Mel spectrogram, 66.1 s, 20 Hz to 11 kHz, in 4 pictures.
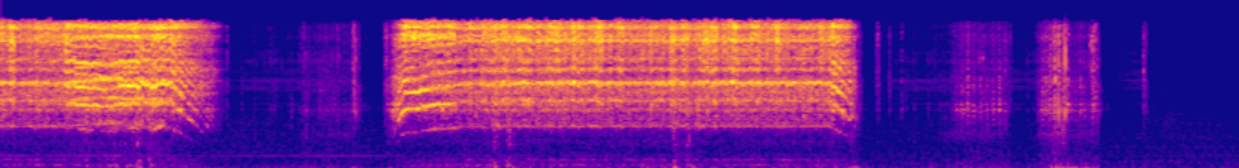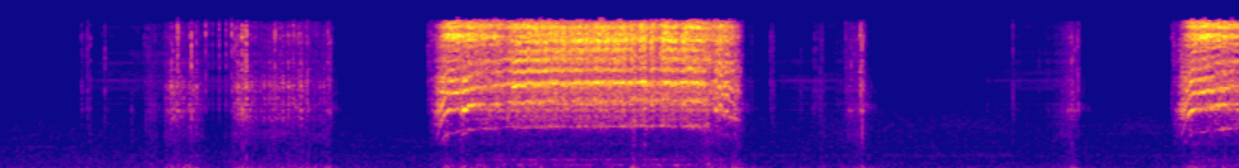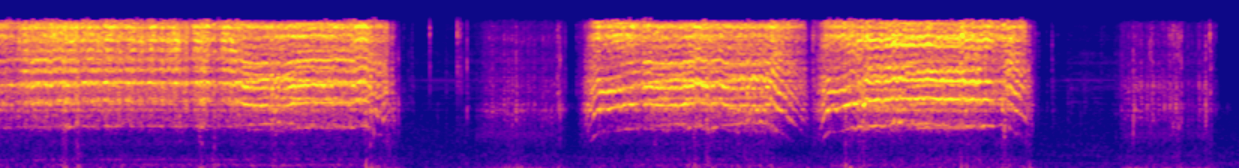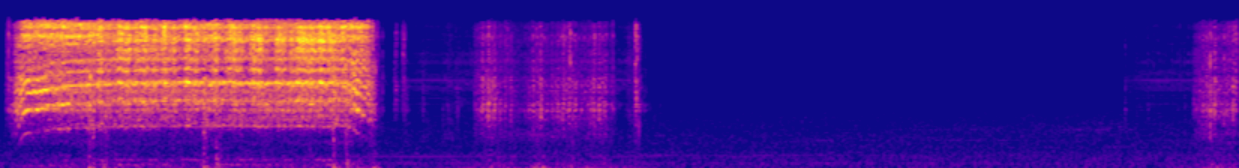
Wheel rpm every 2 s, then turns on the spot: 190, 40, 60, 180, 200, 130, 10, 10, 0, 20, 10, 140, 190, 40, 0, 0, 140, 200, 180, 20, 110, 160, 160, 70, 40, 180, 190, 50, 10, 0, 0, 0, 10.
12-14 18-22 26-28 38-40 46-48 54-58 64-66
